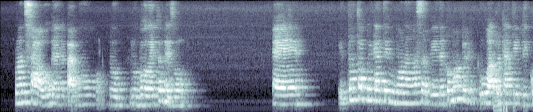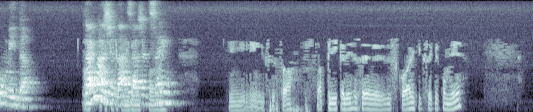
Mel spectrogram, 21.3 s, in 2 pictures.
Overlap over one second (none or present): present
